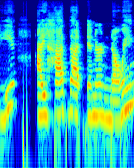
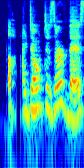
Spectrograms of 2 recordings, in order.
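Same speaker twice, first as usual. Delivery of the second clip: mock, put-on whiny, self-pitying victim voice; 3 semitones higher than usual. Speaker mocks her own past reaction to hard times, in a put-on stupid victim voice. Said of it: "stupid victim voice of like".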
